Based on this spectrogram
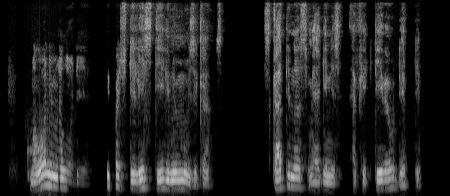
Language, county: Lithuanian, Klaipėda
